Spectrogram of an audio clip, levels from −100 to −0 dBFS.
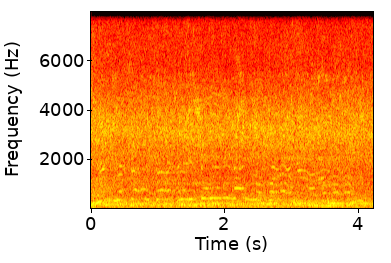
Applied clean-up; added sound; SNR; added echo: none; Traffic noise, roadway noise; -5 dB; reverberation time 0.3 s.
